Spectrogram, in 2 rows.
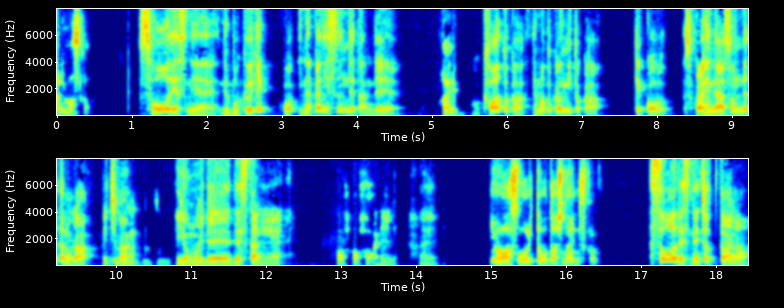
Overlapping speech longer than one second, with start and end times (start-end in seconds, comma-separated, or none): none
